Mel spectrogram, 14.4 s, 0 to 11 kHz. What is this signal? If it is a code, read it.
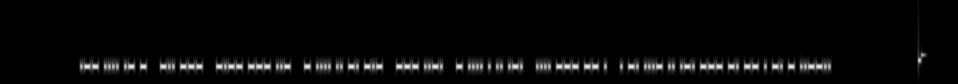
Morse code, heard as a keyed tone, about 37 wpm, 700 Hz. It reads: WHAT DO YOU THINK OF THEIR HOME ENVIRONMENT?
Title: Sentences from Top 1000 Words - Review Part 5 - 40wpm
